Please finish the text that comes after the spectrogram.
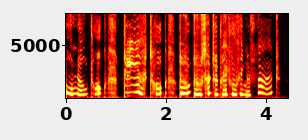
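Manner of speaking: very high-pitched, begging, pleading voice. Tick answers his brother Tock, begging. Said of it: "begged Tick".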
